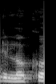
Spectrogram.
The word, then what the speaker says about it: লক্ষ্য: লাখ মানে কি উদ্দেশ্য সরি এ লাখ নয় এ লক্ষ্য হব আমি এই লাখ অম কই এটু উচ্চারণ করলে লক্ষ্য হব তোমার লক্ষ মানে এই অখম লাখ কইছু কিন্তু এই ল যতক্ষ বিষ থাকলে লক্ষ্য বলি কব আর এই লক্ষ্য মানে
